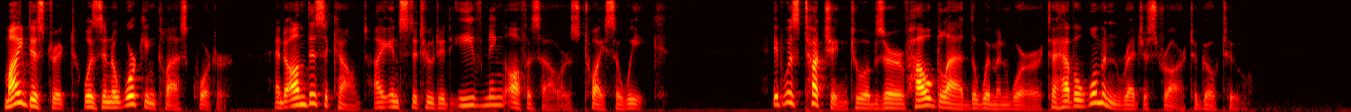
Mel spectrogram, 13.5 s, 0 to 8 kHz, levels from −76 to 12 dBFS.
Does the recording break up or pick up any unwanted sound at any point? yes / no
no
